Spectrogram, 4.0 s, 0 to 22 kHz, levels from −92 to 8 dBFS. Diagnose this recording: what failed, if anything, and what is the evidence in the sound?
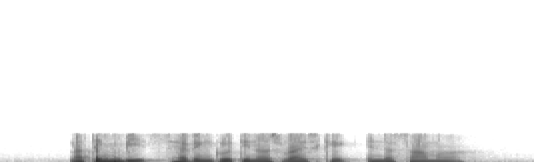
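The fault lies in the transmission stage: bit errors on an ADPCM link, heard as pops and rough bursts with brief level jumps from 0.63 to 0.91 s, on a light 32 kbit/s G.726 carrier. Each flipped bit corrupts the decoder's adaptive step size and predictor, so the disturbance rings on for milliseconds, unlike packet loss, which leaves gaps or smoothed-over concealment.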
